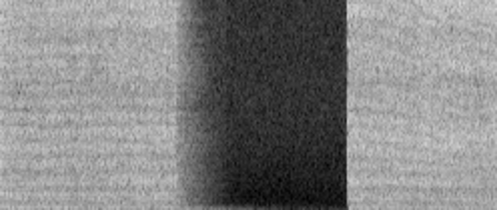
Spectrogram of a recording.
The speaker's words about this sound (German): Während das laute Rauschen stoßweise kommt, geht der Akustiker mit einem Messmikrofon durch den Raum, schaut aufs Display.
